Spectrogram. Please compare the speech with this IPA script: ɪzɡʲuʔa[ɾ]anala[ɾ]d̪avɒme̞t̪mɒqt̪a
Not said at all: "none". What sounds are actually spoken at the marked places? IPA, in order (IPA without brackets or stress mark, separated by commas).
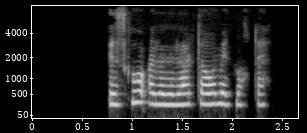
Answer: l, ɾ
